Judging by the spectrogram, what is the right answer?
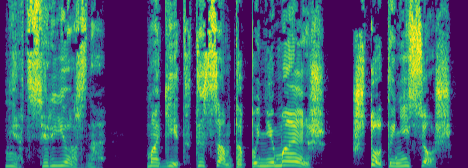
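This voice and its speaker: A man reading a novel aloud, voicing a bitter, sharp-tongued young woman with a raised, biting voice. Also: medium pitch, big pitch swings, normal speed, no echo, clean studio sound, voice pushed up. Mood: scornful. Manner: scornful, biting.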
